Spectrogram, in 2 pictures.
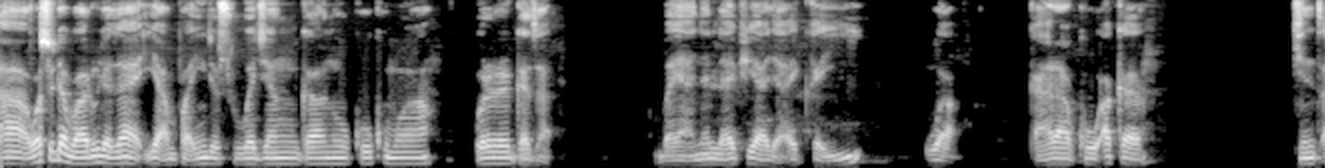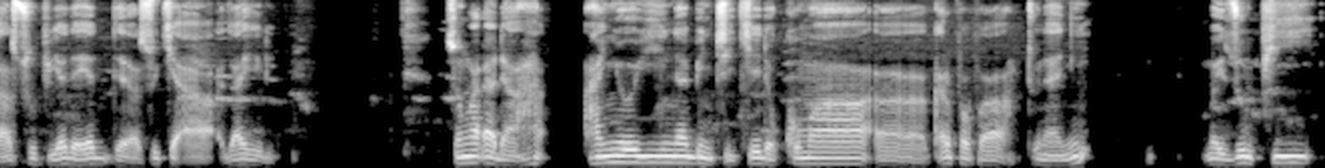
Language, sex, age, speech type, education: Hausa, male, 46-60, spontaneous, tertiary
